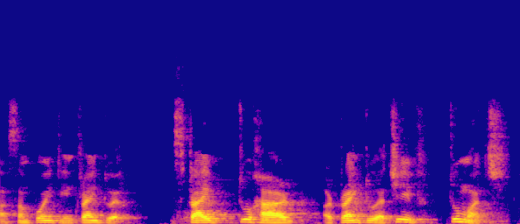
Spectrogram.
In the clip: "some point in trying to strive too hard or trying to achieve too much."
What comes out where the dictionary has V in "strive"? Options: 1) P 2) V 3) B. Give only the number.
3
